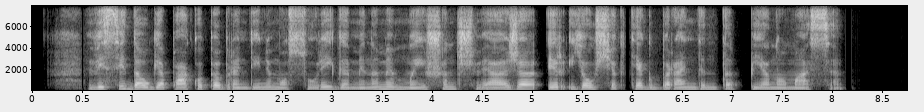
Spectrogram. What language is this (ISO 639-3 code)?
lit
